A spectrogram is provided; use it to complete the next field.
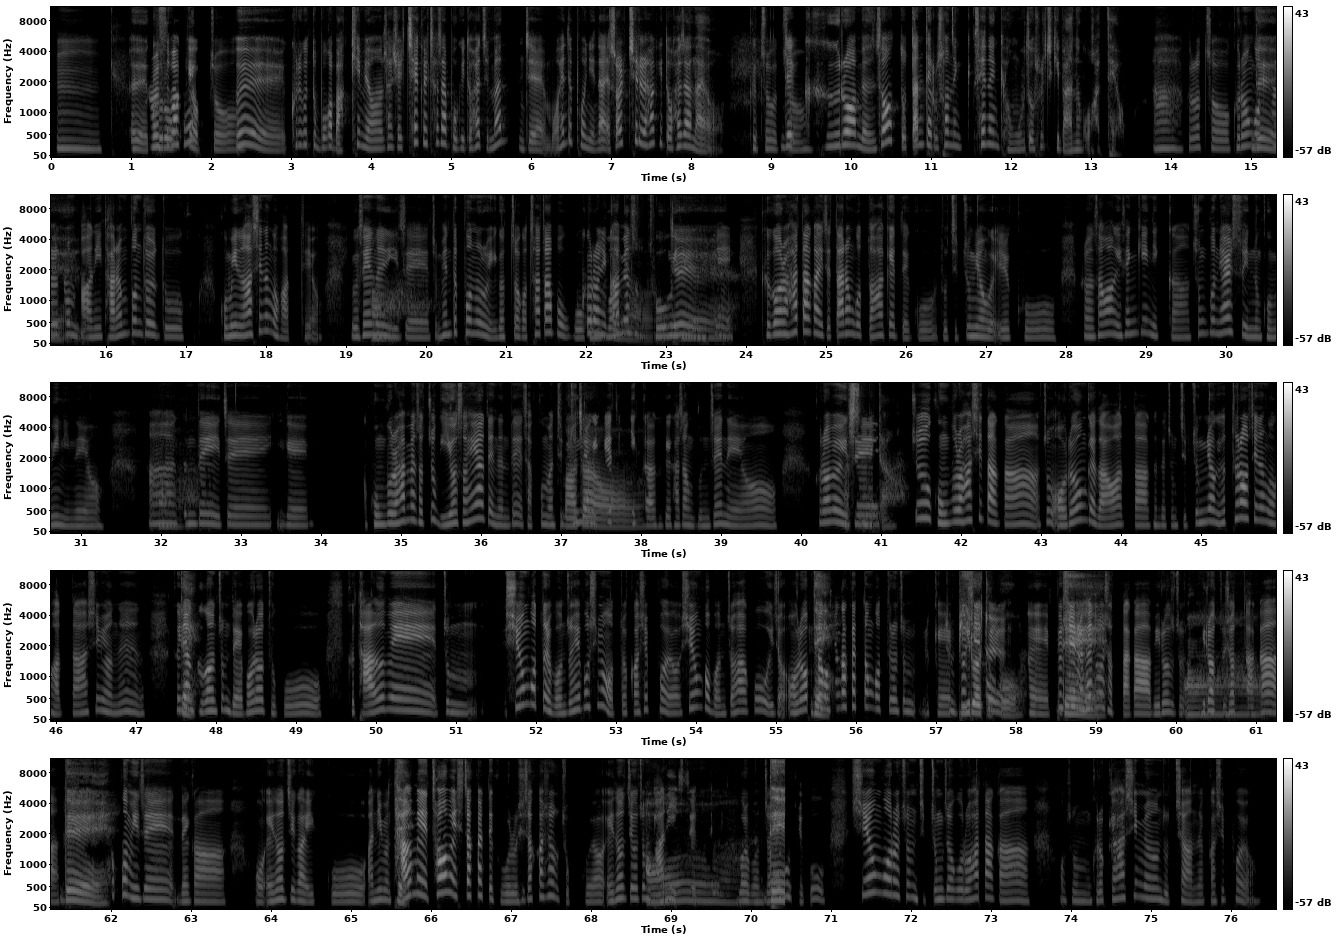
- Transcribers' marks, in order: put-on voice: "search를"; other background noise; tapping
- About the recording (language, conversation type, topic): Korean, advice, 산만함을 줄이고 더 오래 집중하려면 어떻게 해야 하나요?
